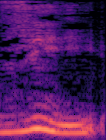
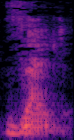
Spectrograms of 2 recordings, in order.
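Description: First: The letter is said as zee, American style. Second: The letter is said as zed, Canadian style.

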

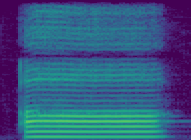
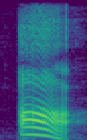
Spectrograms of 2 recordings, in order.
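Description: First: The pitch stays high and level. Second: The pitch falls sharply from high to low. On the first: "1성은" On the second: "4성은"

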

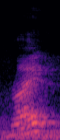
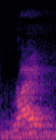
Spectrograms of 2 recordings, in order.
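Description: Both takes have the same delivery.

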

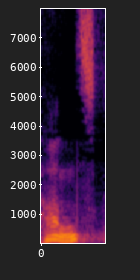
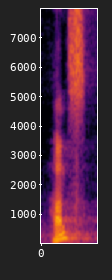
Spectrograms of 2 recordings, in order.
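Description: First: The name swells and moves smoothly. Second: The name is hit hard and abruptly. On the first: The speaker calls it right. "dann ist das mehr eine Bewegung" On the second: The speaker calls it wrong. "das wäre für mich ein Akzent"

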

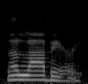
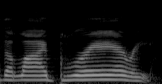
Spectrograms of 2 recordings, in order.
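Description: First: The first R in library is dropped. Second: Both R sounds in library are pronounced. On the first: The speaker calls it wrong. "Very educated people saying the library" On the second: The speaker calls it right. "There are two R's in library. Make sure you say the library"

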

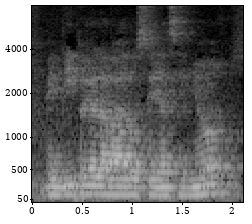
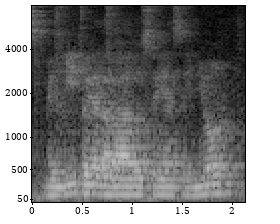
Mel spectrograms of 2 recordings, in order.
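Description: The two takes are said the same way.

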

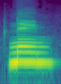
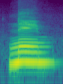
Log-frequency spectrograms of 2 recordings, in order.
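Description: The two takes are said the same way.

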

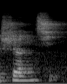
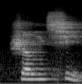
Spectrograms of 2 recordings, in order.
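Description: First: The second syllable is in neutral tone. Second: The second syllable keeps its full tone.

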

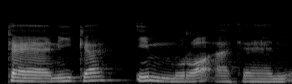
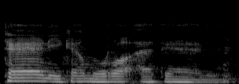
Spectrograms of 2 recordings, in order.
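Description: First: An extra 'i' vowel is sounded before 'mra'atani'. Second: The words join without the extra 'i' vowel. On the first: The speaker calls it wrong. "if we pronounce it tanika imra'atani and we give it a kasra, that is technically a mistake" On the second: The speaker calls it right. "then you have to skip that hamza"

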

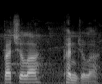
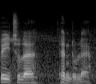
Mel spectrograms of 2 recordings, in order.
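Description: First: It is pronounced in an English way. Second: It is pronounced in a Danish way.

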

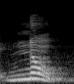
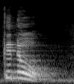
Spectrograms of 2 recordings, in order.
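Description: First: The word starts directly with the n sound. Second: A k sound is heard before the n. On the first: The speaker calls it wrong. "but still you say no" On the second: The speaker calls it right. "which somebody was saying kano"

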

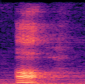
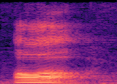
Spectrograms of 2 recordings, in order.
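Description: First: The vowel is said short and quick. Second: The vowel is drawn out and long. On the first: "a very quick pronounced sound" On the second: "a delayed pronounced, a bit longer sound"

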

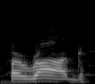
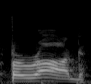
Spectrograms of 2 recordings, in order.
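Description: Both takes have the same delivery.

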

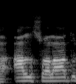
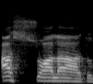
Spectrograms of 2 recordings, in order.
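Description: First: The 'l' is pronounced before the 's'. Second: The 'l' merges into a doubled 's'. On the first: The speaker calls it wrong. "अल सलातु नहीं पढ़ा" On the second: The speaker calls it right. "बल्कि अस्सलातु"

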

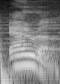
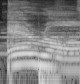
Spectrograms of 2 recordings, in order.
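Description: First: The last syllable is a weak 'er' sound. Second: The last syllable is a full 'or' sound. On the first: The speaker calls it right. "它是error" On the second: The speaker calls it wrong. "不要念成error"

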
